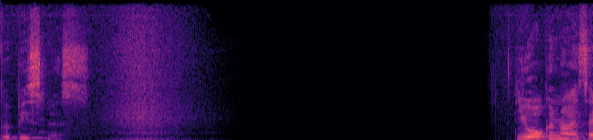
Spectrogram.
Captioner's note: whooshing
